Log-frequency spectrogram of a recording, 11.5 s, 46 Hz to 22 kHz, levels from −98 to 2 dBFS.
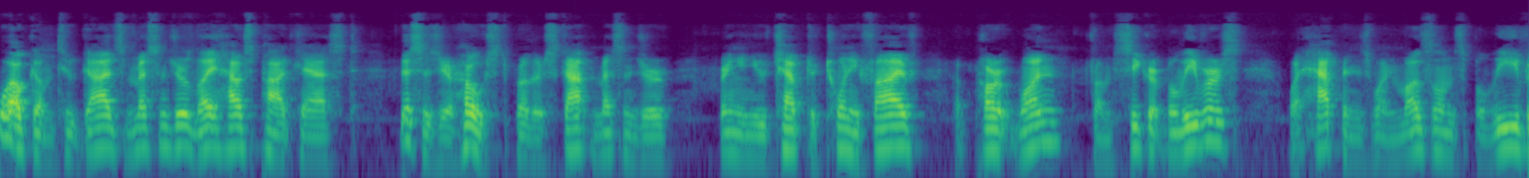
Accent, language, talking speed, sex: American, English, 145 wpm, male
